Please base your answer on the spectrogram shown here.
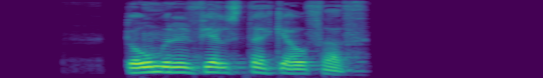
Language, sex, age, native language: Icelandic, female, 60-69, Icelandic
